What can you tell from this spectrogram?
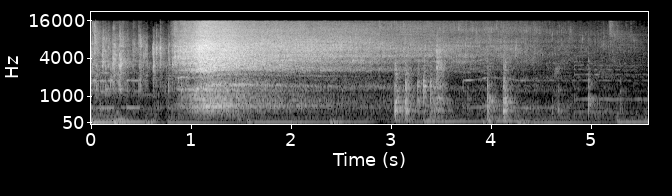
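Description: Hot tempering of groundnut oil with mustard seeds, urad dal and cumin poured from a tempering ladle into the wet aviyal. It sizzles loudly about a second in, then the sizzle dies away over a few seconds. Near the end come a few light knocks as it is stirred in with a wooden spoon.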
